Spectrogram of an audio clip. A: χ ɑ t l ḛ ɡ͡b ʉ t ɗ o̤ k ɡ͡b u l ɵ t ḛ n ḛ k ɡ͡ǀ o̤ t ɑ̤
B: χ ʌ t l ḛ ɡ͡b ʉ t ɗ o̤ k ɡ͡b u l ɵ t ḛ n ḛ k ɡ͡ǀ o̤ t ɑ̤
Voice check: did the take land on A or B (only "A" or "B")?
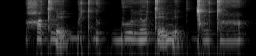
A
